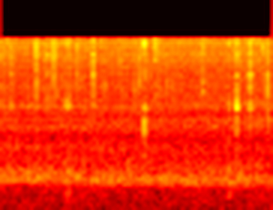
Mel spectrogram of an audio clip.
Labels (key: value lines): label: anthrophony, boat engine
recorder: HydroMoth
